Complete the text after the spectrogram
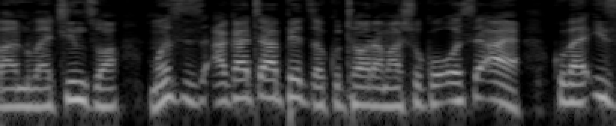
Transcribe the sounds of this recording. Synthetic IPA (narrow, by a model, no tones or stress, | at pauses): an̤uʋat͡ʃiːnzwa | mo̞zis̬iakatiape̞d͡zakutauɾamaʃo̞k̬o̞ose̞aːja | kuʋaʔiz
